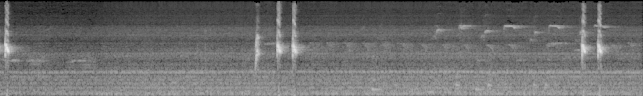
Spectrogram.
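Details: Sooty-headed bulbul played as a lure to make birds sing aggressively: sparse clipped chirps in quick pairs, a single note at the start, then doubles at about three and seven seconds, with faint twittering and a constant hum between.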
